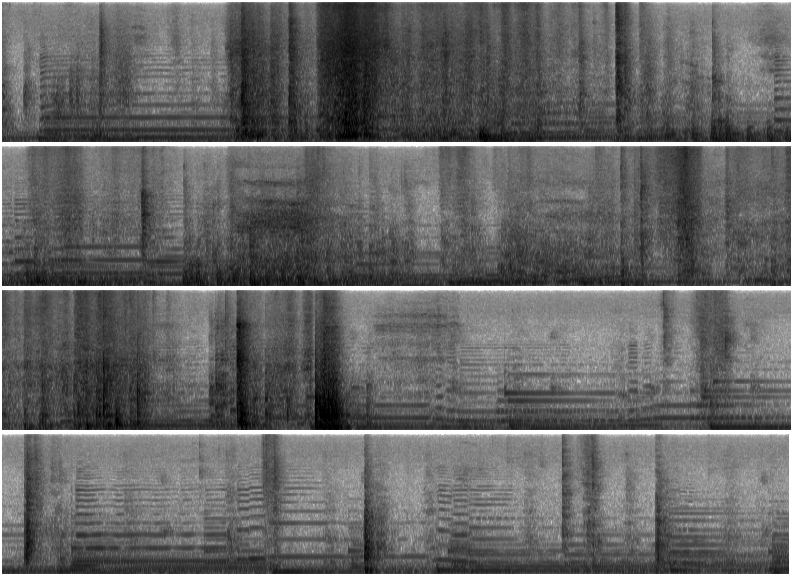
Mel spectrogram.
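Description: Soft instrumental background music with steady held notes. Over it come several sharp knocks and rustles, loudest about three seconds in and again near the twenty-second mark, from stencils and paper being handled and lifted off a gel printing plate on a wooden table.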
